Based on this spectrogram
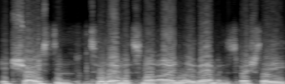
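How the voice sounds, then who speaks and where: In an Australian accent, a man with a fairly high pitch speaks at a moderate pace with ordinary pitch variation. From Brisbane, Australia. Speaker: personal trainer and podcast host. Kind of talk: casual interview.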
